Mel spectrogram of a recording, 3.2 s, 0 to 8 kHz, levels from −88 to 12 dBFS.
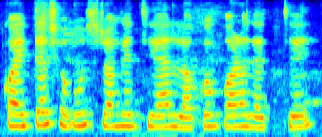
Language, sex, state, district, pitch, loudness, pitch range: Bengali, female, West Bengal, Alipurduar, 250 Hz, -16 LUFS, 240-265 Hz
